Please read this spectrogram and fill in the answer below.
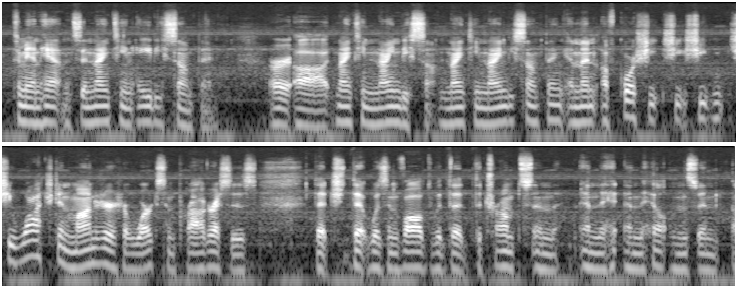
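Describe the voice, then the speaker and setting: Man, vlogger, rambling monologue, lowish pitch, bright tense tone, halting restarts. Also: slight background noise. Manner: meandering, halting, many restarts and repeated words.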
